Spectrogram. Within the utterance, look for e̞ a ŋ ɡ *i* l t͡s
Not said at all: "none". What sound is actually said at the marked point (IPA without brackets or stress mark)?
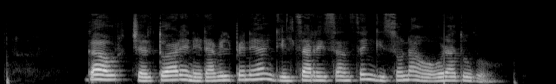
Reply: i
